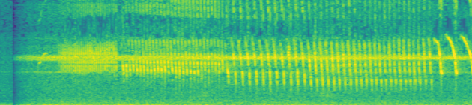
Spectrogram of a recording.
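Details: Timbrado canary for training canaries to sing: a long steady buzzing tone that turns into a quick rolling trill of repeated notes, closing with a few curved whistles, amid some background hiss.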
